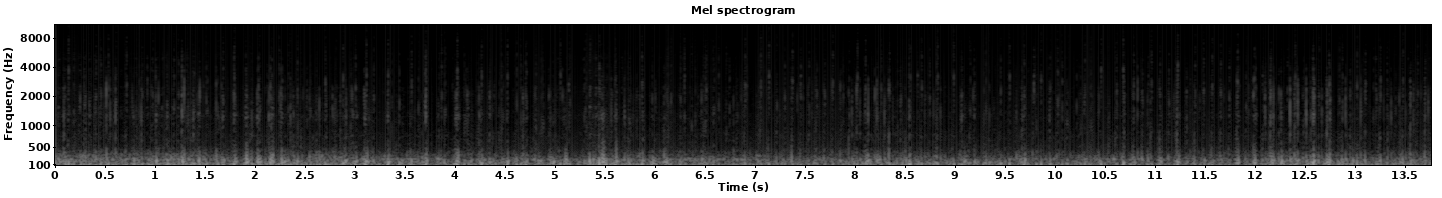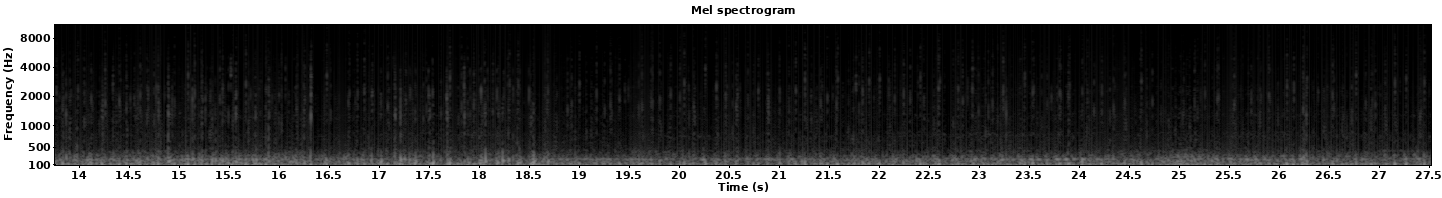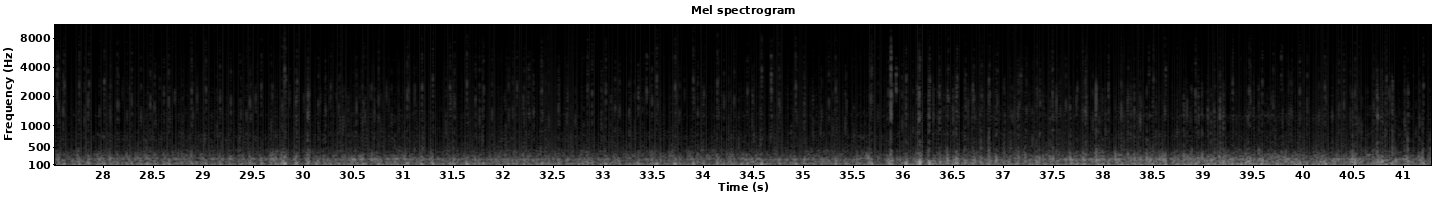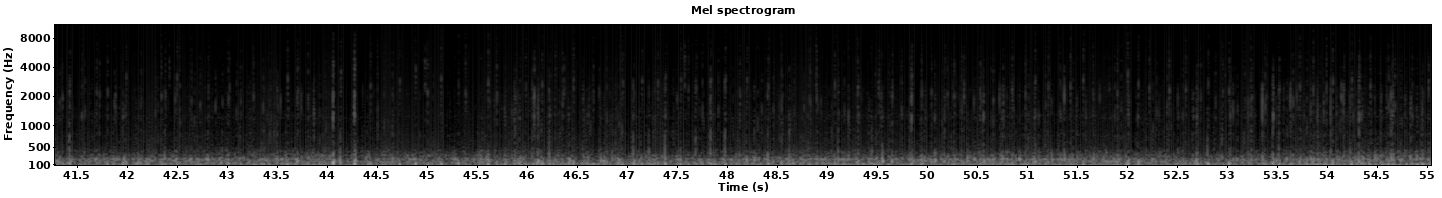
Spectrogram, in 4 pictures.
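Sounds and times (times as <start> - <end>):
vehicle engine and road noise: 0.0 - 55.0.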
